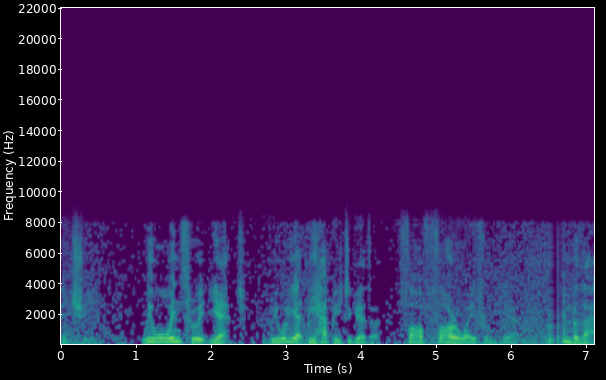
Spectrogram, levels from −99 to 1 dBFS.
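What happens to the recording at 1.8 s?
From 1.76 to 1.78 s there is a short concealed packet loss. About 10 ms of audio never arrived, and the receiver patched the hole by extending the preceding sound before blending back into the real signal. It is heard as a brief smear or wobble rather than the hard silence of a true dropout or the sharp edge of a click. Around that moment, as throughout, overdone noise removal is active. It is pushing frequency bands near the noise estimate down or off, leaving a lowered background that breaks up into twinkling specks. This is a steady coloration, unlike the single momentary disturbance of the concealment.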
